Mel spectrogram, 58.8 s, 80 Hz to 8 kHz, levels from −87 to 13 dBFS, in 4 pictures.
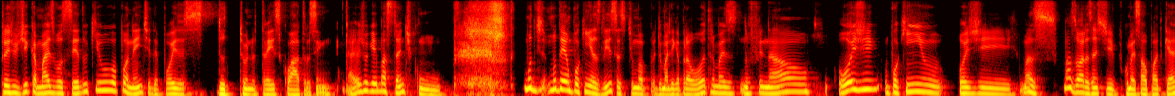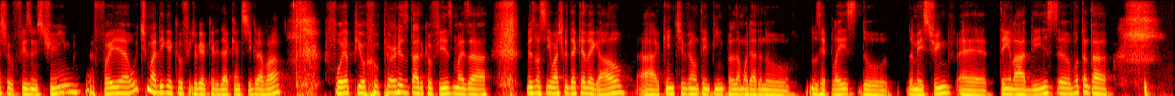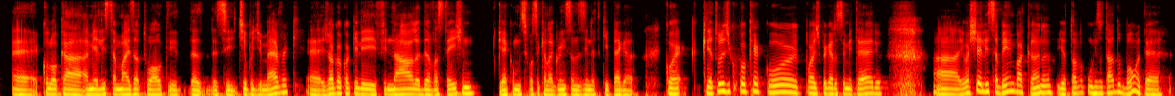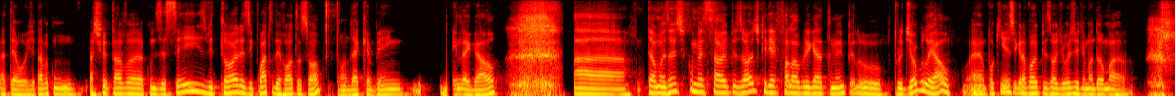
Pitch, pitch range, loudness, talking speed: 130 Hz, 115-145 Hz, -21 LUFS, 215 wpm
